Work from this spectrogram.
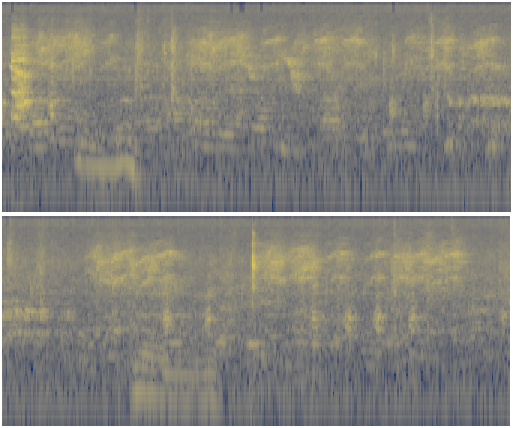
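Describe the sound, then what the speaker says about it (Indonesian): Busy bird chirping and warbling calls run throughout over steady hum, with a person talking intermittently underneath. "Ini burungnya, Li. Iya nih. Bagus Ya, nggak suaranya?"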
